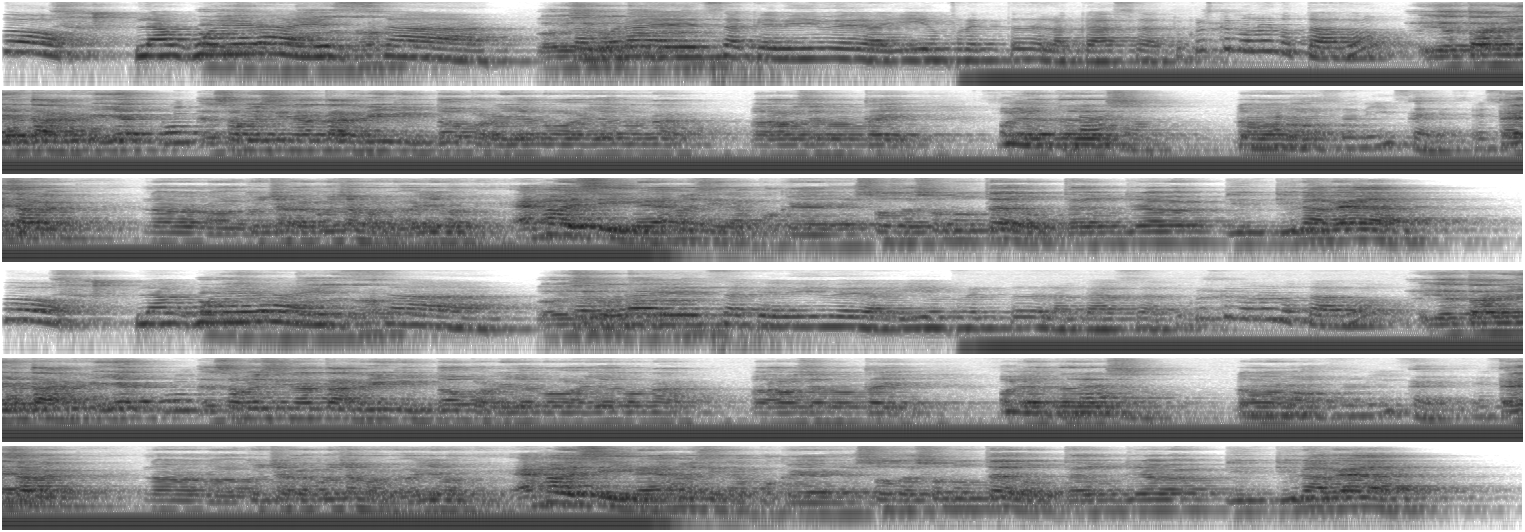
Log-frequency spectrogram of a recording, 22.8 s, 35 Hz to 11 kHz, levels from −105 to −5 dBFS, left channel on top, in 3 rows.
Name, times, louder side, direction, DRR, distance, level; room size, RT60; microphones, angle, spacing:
voice 1, 0.0-2.4 2.8-6.9 7.6-8.1 8.4-8.9 12.6-13.4 13.8-15.3, left 2 dB, 75° left, 3 dB, 1.0 m, -33 dB
voice 2, 1.0-1.9 2.7-3.4 7.1-8.3 8.6-11.0 11.3-12.1 12.6-13.3 13.8-14.2 15.1-15.5 15.9-22.2, left 1 dB, 10° left, -6 dB, 3.3 m, -31 dB
sound 1, 4.8-18.5, equal, 60° right, 3.0 m, -36 dB
8.2 x 5.2 x 7.0 m, 0.89 s
head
